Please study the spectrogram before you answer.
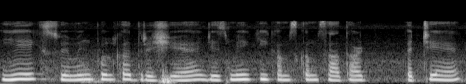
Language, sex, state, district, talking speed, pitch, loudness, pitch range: Hindi, female, Uttar Pradesh, Lalitpur, 205 wpm, 215 Hz, -13 LUFS, 205-230 Hz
